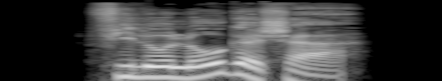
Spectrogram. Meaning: 1. comparative degree of philologisch 2. inflection of philologisch: strong/mixed nominative masculine singular 3. inflection of philologisch: strong genitive/dative feminine singular
- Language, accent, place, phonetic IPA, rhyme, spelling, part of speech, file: German, Germany, Berlin, [filoˈloːɡɪʃɐ], -oːɡɪʃɐ, philologischer, adjective, De-philologischer.ogg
